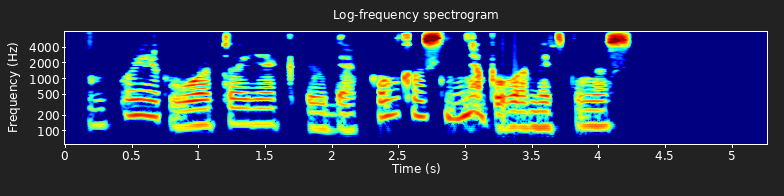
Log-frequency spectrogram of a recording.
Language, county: Lithuanian, Vilnius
